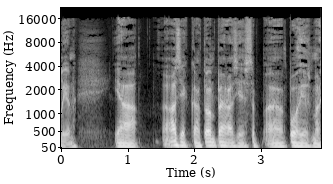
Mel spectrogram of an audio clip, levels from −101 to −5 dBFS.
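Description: No technical faults occur anywhere in the speech.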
